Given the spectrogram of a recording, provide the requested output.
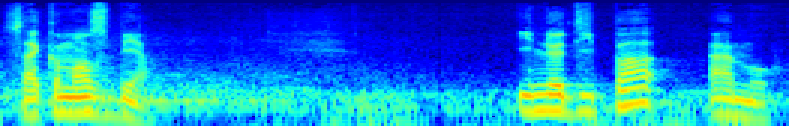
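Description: A male preacher giving a sermon, retelling a scripture story in a lively, dramatic way. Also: mid-range voice, slow, a little hiss or hum.

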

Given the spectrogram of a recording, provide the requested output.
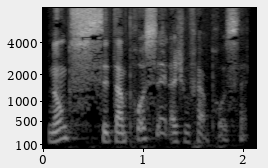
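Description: A man's voice: fairly quick, breathy edge. A man voicing a desperate pagan mother who shrilly begs for help, then protests with mock outrage. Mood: indignant. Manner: high shrill cries, then mock indignation.

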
